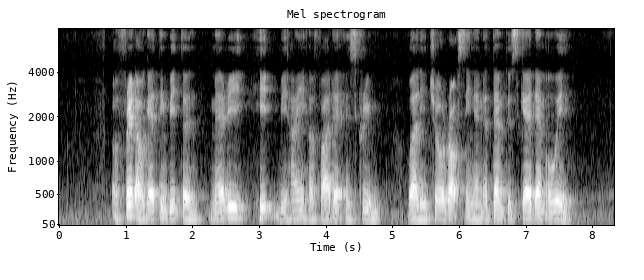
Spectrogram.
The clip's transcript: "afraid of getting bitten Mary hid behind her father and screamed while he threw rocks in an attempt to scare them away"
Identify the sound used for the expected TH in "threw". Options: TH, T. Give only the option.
T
